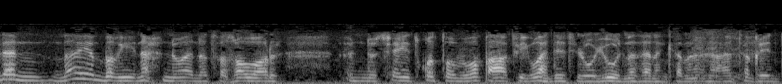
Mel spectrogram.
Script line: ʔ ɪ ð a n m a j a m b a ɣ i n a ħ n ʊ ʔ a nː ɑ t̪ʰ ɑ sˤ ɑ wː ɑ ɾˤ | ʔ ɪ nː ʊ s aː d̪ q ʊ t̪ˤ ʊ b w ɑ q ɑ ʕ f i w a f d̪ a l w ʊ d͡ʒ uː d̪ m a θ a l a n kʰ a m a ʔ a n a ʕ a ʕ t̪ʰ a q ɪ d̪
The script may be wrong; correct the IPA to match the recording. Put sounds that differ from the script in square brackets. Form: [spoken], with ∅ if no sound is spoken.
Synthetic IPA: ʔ ɪ ð a n m a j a m b a ɣ i n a ħ n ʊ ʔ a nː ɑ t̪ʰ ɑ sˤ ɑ wː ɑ ɾˤ | ʔ ɪ nː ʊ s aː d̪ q ʊ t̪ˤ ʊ b w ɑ q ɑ ʕ f i w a [ħ] d̪ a l w ʊ d͡ʒ uː d̪ m a θ a l a n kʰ a m a ʔ a n a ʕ a ʕ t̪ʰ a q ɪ d̪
